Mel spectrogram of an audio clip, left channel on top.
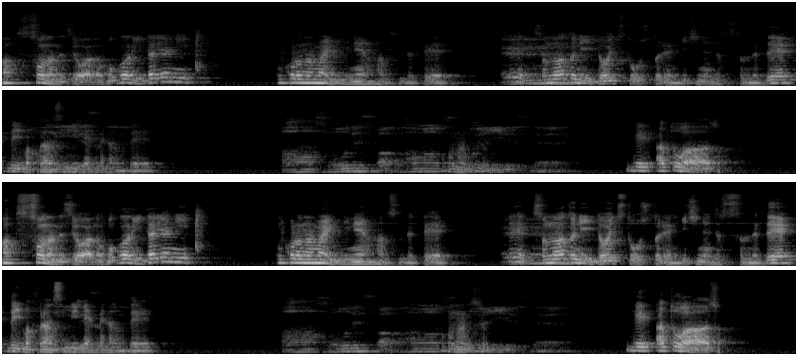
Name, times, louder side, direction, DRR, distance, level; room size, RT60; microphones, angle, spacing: voice 1, 0.0-2.0 2.8-4.5 5.1-9.5 12.3-12.8 14.2-15.1, right 4 dB, 50° right, 0.4 m, -29 dB
voice 2, 5.0-5.9 8.2-9.3 10.7-13.6, equal, 40° left, 1.5 m, -43 dB
10.5 x 3.7 x 6.4 m
head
